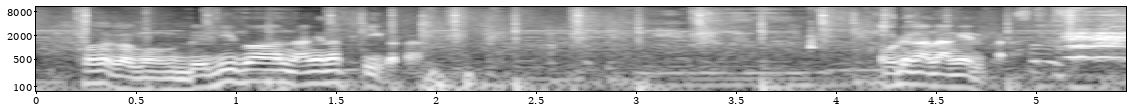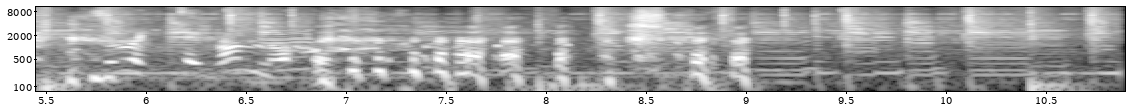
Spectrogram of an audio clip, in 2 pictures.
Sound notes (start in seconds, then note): 6.2 laugh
